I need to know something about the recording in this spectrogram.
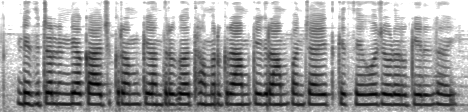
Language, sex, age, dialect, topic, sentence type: Magahi, female, 56-60, Western, banking, statement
